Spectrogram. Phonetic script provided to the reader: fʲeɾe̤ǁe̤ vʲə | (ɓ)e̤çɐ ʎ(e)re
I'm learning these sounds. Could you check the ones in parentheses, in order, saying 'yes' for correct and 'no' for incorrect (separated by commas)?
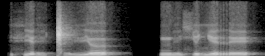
no, yes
